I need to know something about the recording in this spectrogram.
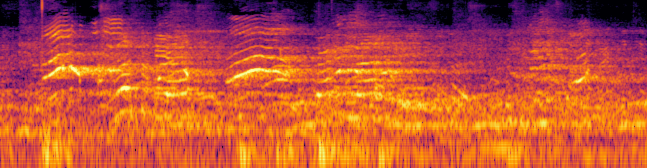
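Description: Young children's voices in a large hall: high-pitched squeals and calls, loudest about half a second in and again around two and a half seconds, with adults talking underneath and a sharp click near the start.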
